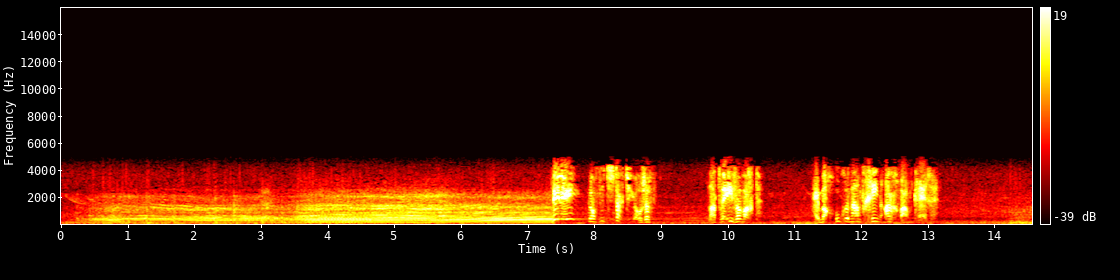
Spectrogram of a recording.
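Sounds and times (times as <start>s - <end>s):
scooter engine starting and revving: 0.0s - 9.8s
speech: 9.9s - 10.5s, 11.7s - 13.1s.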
